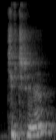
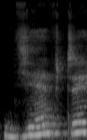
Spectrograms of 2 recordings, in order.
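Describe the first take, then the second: First: The first consonant is short and hard. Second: The first consonant is long and soft. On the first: The speaker calls it wrong. "not dziewczyna" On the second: The speaker calls it right. "It's dziewczyna"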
